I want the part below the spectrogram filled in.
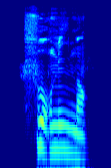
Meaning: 1. swarming 2. pins and needles
- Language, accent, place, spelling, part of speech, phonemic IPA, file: French, France, Lyon, fourmillement, noun, /fuʁ.mij.mɑ̃/, LL-Q150 (fra)-fourmillement.wav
